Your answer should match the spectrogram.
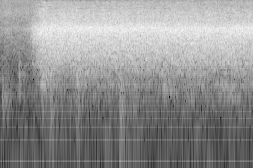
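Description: A closed pressure cooker with khichdi of rice, dal and vegetables cooking inside whistles, bursting on suddenly and going on as one loud, steady, high-pitched hiss of escaping steam. It is continuous, with no talking.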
